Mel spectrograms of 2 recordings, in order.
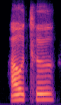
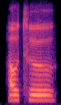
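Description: No difference in how they are said.

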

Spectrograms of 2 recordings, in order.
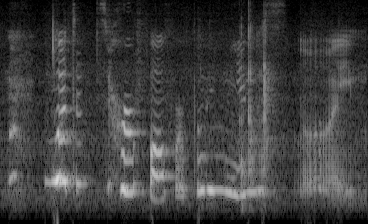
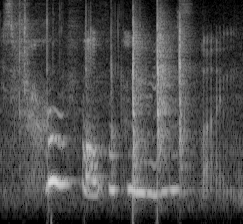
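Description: First: High whiny blaming voice; high kid voice. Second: Put-on high whiny kid. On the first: Pretend. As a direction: whine the blame. Toy brother blames sister. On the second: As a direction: insist it, whining higher. Repeated louder.

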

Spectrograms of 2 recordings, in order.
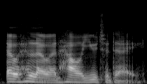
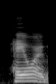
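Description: First: Put-on mild old New York aristocrat accent, half British; lightly posh nineteenth-century New York greeting; a touch of half-British period accent. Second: Said in the usual way. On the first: Shown as a demonstration. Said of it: "period accent ... half British". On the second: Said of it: "we wouldn't just talk like".

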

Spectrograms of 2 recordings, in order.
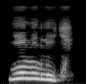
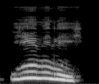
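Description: First: Yenilik with a clear final K; spelling pronunciation. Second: Yenilik ending in a Y-glide, like "yeniliy"; spoken pronunciation. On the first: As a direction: say Yenilik as written, K sounded at the end. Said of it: "Yenilik пишем". (Yenilik с чётким «к» на конце, как пишется) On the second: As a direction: turn the final K of yenilik into Y. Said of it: "но произносим как yenilik". (yenilik с «й» на конце вместо «к») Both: Shown as a demonstration.

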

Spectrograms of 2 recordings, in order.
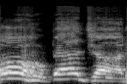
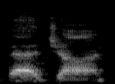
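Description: First: Much higher, louder and drawn out very slowly; mock alarm. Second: Much lower and much softer, a dark murmur; ominous cellmate. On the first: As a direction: stretch "Oh, Bad John" up high in hammed-up alarm. Narrator reacts to Bad John. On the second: Retold or imitated. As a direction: drop the voice low and quiet like a menace. Cellmate naming his third personality.

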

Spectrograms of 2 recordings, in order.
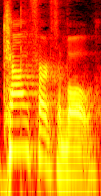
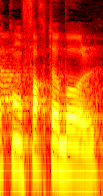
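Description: First: Comfortable said KUMF-tuh-bul, stress on COM; correct English pronunciation. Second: Comfortable said the French way, kon-for-TA-ble; mock the French reading of comfortable; wrong French-style pronunciation. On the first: Teacher giving the right version after the wrong one. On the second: Teacher showing the mistake to avoid. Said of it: "Et pas comfortable, non". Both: Shown as a demonstration.

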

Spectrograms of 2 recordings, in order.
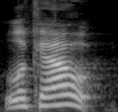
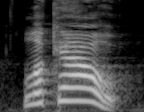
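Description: First: High, loud scream with a rising end; screamed warning. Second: Very high, very loud yell with a falling end; yelled warning. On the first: Narrator warns Glory of the scorpion, loud high scream. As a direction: scream it to save your friend. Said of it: "I screamed". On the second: Narrator warns Glory of the striking tail, very loud. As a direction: bellow it to save her head. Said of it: "I yelled". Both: Acted.

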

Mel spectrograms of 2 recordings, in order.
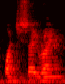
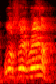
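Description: First: Said in the usual way. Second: Loud, high call to a buddy; raised, punchy hail; hollered greeting. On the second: Shown as a demonstration. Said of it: "I always say".

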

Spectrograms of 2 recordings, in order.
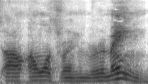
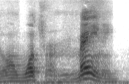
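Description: First: Said in the usual way. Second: On what's remaining drawn out slow, each word leaned on; quoting the seller's exact words slowly; slow pointed repeat. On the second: Retold or imitated. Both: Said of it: "is what he said".

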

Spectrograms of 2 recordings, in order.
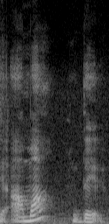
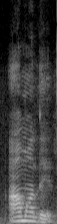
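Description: First: আমাদের broken as আমা, pause, দের; syllable by syllable. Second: Said in the usual way. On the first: Shown as a demonstration. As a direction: draw আমাদের out in two separate parts. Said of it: "দুটি syllable পাচ্ছি". (আমাদের, দুই ভাগে ভেঙে) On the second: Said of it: "এখানে যেমন খেয়াল করো".

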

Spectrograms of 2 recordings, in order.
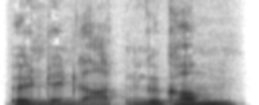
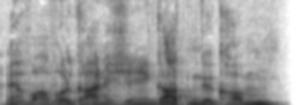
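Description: First: Pensive echo with a rising end; musing. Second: Fast, mocking question with rising end; open scorn. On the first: Priest repeating the sceptic's question, musing. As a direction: repeat it as if thinking aloud. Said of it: "wiederholte Braun noch immer sinnend". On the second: Sceptic ridiculing the priest's claim about the garden, open scorn. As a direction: ask it quickly, derisively. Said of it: "Iwan zu offenem Hohne". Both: A narrator's reading.

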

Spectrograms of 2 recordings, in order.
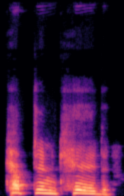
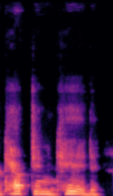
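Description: First: Slow sing-song taunt on Captain. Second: Taunting. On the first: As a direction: stretch Captain Kidd out mockingly. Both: A narrator's reading. Frankie taunting with pirate name.

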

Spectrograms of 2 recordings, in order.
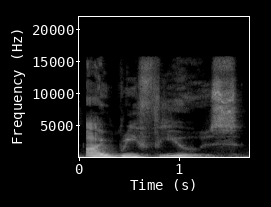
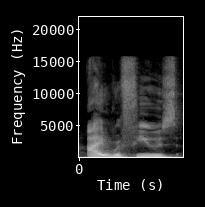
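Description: First: "I refuse" drawn out slow and soft; a low, deliberate "I refuse"; slow emphatic vow. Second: Said in the usual way. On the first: Acted. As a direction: lean hard on each word of "I refuse". Repeats the vow, then slows it.

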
